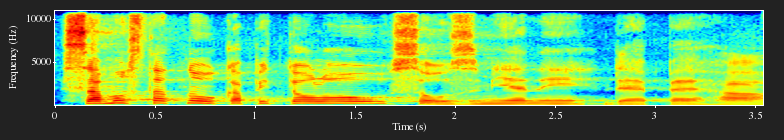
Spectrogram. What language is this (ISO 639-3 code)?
ces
